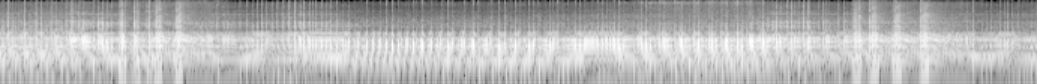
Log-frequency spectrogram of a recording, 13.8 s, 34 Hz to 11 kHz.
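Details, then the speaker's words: Homelite Super XL-923 82cc chainsaw, first test fire after tuning: a little rich on the low speed; it blips and revs to a loud, snappy high-speed scream and comes back down cleanly; runs well. "She tuned right up pretty easy. Got a little rich on the low speed, but I'm very surprised. She's loud though. Holy cow, she loud."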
